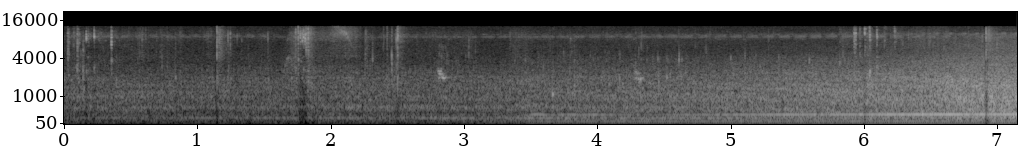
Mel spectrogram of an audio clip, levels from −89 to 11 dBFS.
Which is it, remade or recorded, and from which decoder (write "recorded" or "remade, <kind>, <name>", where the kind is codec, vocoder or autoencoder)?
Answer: recorded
